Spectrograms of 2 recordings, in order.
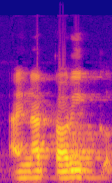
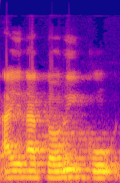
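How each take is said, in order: First: The last word ends on a bare q sound. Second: The last word ends with a short u vowel. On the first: The speaker calls it right. "bisukunil qaf, disukunkan qafnya" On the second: The speaker calls it wrong.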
